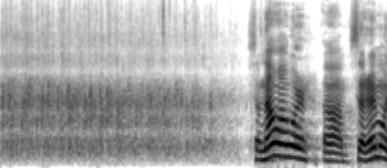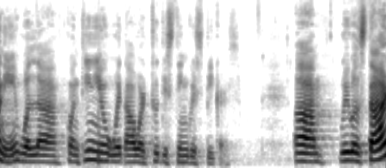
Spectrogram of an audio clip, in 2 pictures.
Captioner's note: applause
